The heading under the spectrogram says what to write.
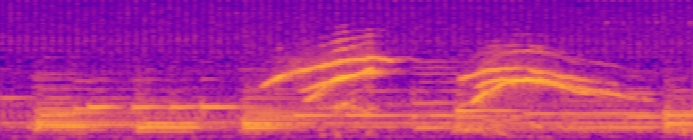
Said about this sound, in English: The hot dogs at our concession stand do rate an appreciative whistle.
